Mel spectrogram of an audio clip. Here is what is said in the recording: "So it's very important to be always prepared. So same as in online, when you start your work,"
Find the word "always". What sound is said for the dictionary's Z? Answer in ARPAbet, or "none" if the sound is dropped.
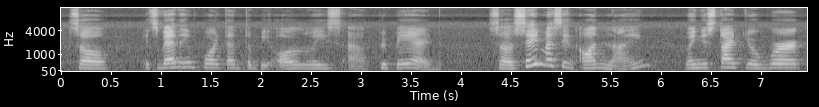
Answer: S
